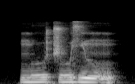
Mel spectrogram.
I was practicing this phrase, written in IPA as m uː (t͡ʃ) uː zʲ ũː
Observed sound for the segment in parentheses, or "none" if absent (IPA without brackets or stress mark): t͡ʃ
